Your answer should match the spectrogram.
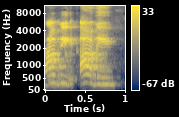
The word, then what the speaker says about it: AVVI: Am I saying that right, Eugenie? AVVI. Yeah. Okay. I always, because sometimes I say it wrong and I say it like the European way.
